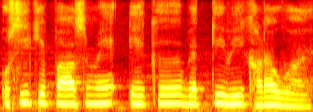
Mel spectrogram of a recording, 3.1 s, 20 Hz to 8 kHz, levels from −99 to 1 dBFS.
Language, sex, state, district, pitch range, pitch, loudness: Hindi, female, Haryana, Jhajjar, 170-185 Hz, 180 Hz, -14 LUFS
